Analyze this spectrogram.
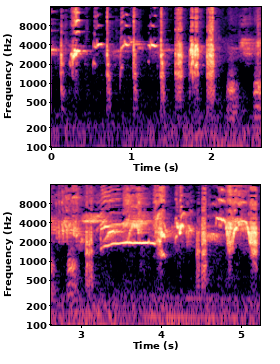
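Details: Morning singing of a male Black-winged starling, used as a lure and tutor for starlings: sharp clicks and chatter, then a long rising whistled slur over harsh rasping.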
